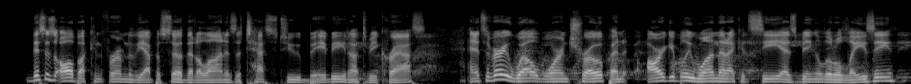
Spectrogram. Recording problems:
echo of what is said; faint; from 3 s on; 230 ms later, 20 dB below the speech

